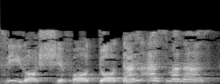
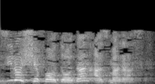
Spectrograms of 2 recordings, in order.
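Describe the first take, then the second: First: It is said with a questioning intonation. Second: It is said with a plain statement intonation. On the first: God does not heal directly but through remedies. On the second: God is the one who heals.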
